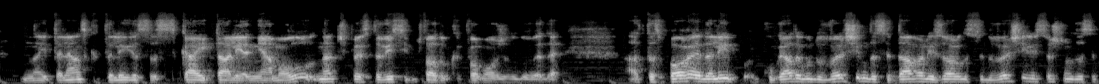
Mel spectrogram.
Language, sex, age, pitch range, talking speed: Bulgarian, male, 50-69, 110-130 Hz, 195 wpm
